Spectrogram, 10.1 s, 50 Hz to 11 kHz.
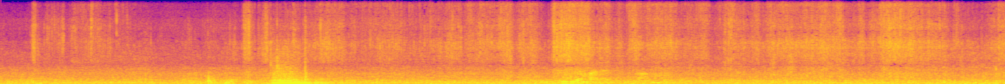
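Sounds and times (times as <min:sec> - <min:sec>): plastic bag crinkling: 0:02.3 - 0:10.0.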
